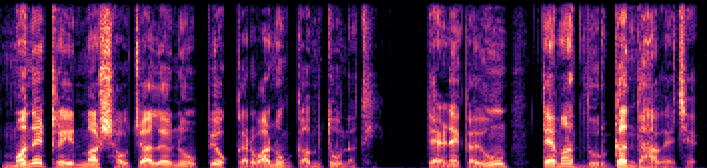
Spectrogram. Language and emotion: Gujarati, disgusted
